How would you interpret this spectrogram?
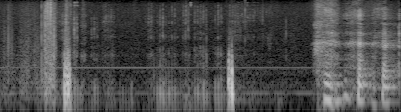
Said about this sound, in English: See if you can hear him purring.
